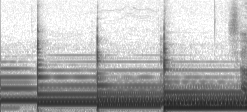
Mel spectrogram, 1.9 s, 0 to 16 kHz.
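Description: Guitar harmonics played on the E string at the 12th fret ring out as three bell-like notes, each struck cleanly and left sustaining, close and fairly soft, with no voices.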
